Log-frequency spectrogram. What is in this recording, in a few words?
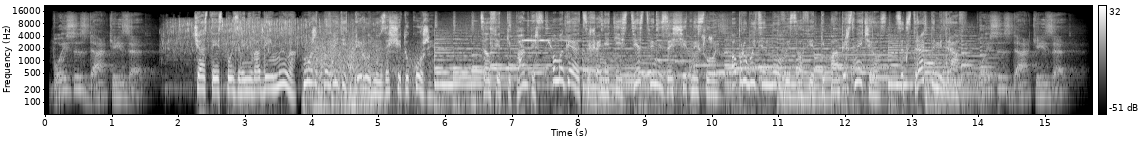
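Russian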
